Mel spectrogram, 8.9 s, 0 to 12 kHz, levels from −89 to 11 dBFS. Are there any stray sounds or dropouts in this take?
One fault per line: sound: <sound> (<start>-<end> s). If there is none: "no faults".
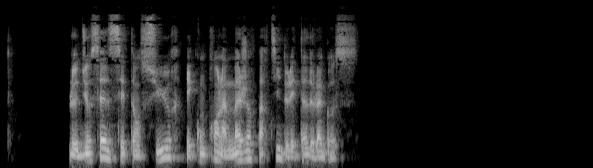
no faults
